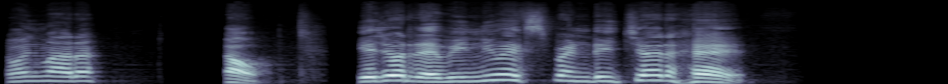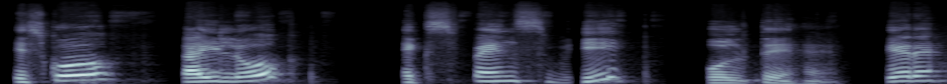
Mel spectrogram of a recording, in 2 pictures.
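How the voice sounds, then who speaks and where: A man with an Indian accent teaching a commerce class, explaining slowly and stopping to check that students follow. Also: sits high, dry recording, studio quality. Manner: explains slowly, asks checking questions, drawls key terms. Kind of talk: classroom lecture.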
